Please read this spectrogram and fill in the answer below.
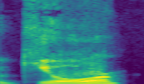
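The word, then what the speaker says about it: Győr: playing for Gore, I think is the correct pronunciation, um, in the second division in Hungary.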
